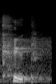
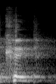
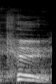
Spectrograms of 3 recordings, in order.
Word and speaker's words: coup: Yeah, I used to work with someone that thought it was pronounced coop. Really? Like soup, because it's spelt COUP. Oh, it's a political coup.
